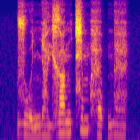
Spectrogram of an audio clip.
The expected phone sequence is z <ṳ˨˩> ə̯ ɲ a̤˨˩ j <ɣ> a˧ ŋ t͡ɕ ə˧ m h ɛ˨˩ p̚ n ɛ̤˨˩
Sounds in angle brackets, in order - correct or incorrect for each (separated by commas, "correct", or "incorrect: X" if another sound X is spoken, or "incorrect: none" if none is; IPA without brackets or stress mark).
incorrect: u˧˩, correct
